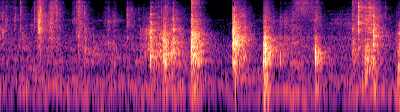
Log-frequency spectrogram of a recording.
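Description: Small boxed packaging being handled on a desktop: a string of light clicks, taps and rustles, with a few sharper clicks past the middle.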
